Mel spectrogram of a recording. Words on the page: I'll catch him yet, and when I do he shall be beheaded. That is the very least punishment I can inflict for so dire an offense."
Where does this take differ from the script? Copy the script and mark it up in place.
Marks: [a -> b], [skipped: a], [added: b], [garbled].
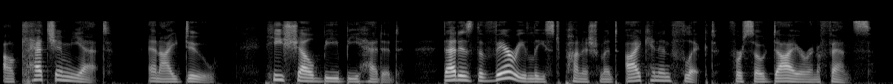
I'll catch him yet, and [skipped: when] I do he shall be beheaded. That is the very least punishment I can inflict for so dire an offense."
